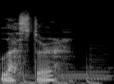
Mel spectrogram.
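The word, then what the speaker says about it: Leicester: it was fun there's some shitty little town called lester it's spelt with like a ces in the center but yeah you can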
